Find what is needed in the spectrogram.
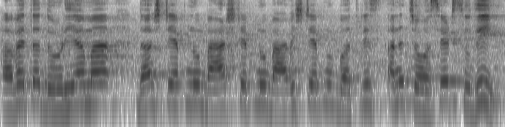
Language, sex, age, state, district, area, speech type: Gujarati, female, 45-60, Gujarat, Surat, urban, spontaneous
